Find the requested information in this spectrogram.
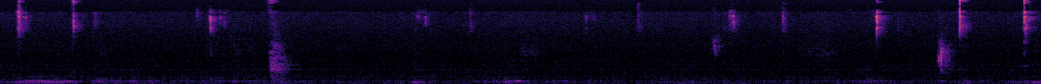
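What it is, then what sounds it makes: Bar soap being scored. A thin blade tip scores parallel lines into the surface of a solid, palm-sized white bar of soap with an oval logo. Quiet, short, crisp scratchy clicks sound at irregular intervals, each dying away at once, over a faint low hum.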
